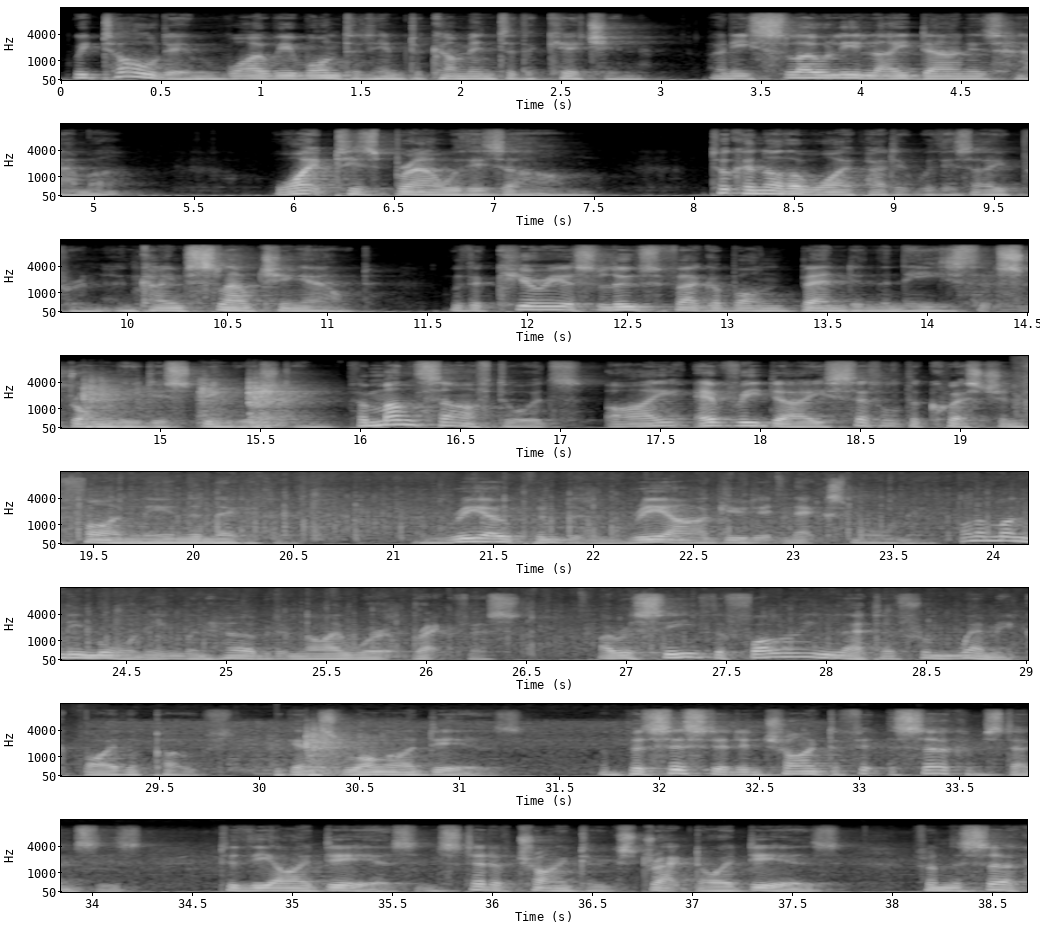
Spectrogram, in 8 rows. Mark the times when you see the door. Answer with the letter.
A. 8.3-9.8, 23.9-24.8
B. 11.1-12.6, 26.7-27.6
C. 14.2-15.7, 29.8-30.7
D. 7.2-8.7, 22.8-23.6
C.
